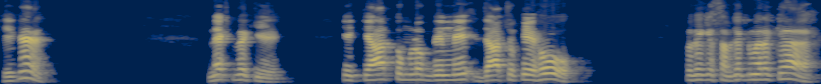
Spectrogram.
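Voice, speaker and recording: A man teaching an English grammar lesson, asking the viewer questions and saying English examples slowly. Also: sits high, narrow, tinny audio.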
